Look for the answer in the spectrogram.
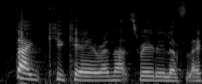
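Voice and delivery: low, choked-up voice, on the verge of tears. Thanking someone for a Valentine's message, choked up, near tears. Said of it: "I'm going to cry".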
